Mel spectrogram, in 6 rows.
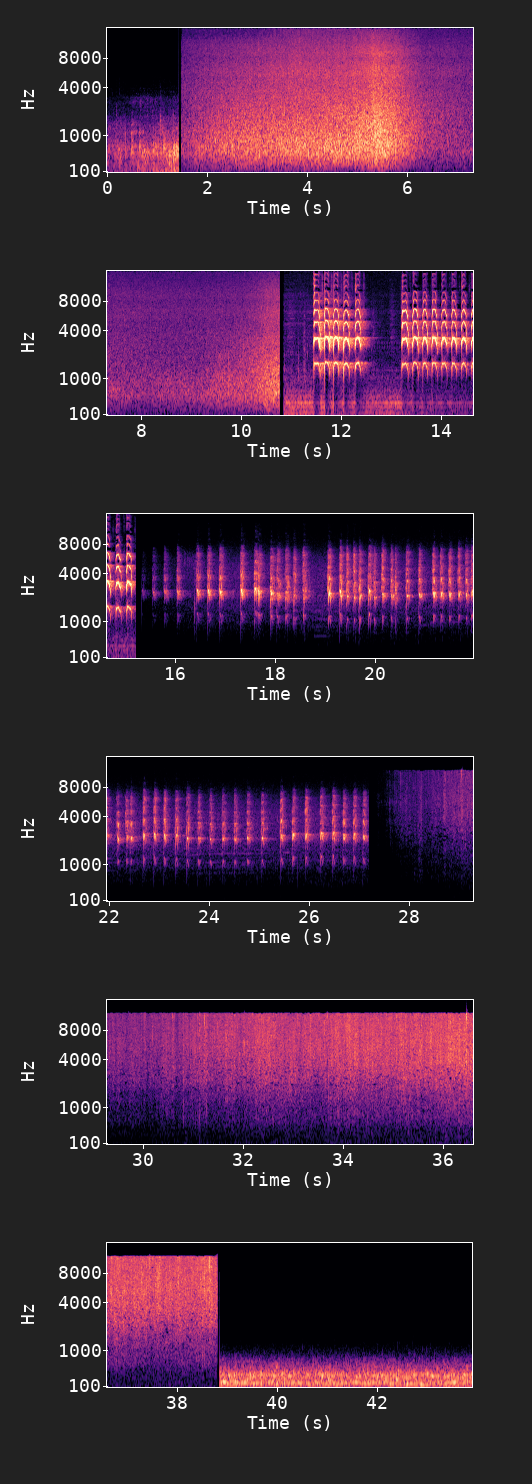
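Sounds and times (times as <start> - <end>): squirrel chattering: 11.5 - 12.6
squirrel pitched calls: 11.5 - 12.6, 13.2 - 27.2
hiss: 28.0 - 38.8.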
